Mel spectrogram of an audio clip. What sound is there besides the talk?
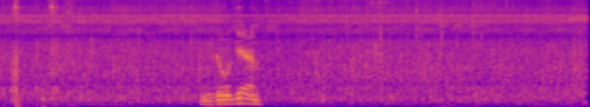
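rain falling in the Ecuador jungle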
